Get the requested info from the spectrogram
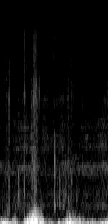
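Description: Footsteps of a person walking through pine woods over leaf litter and brush, heard through a body-worn camera as dull thuds about every two-thirds of a second, with small crackles and twig snaps between them.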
